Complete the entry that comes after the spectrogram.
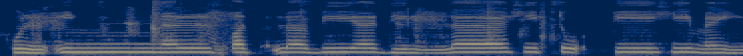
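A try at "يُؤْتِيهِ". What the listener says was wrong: Tak betul. Bukan tu'ti. Yu'ti. Yu'ti.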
